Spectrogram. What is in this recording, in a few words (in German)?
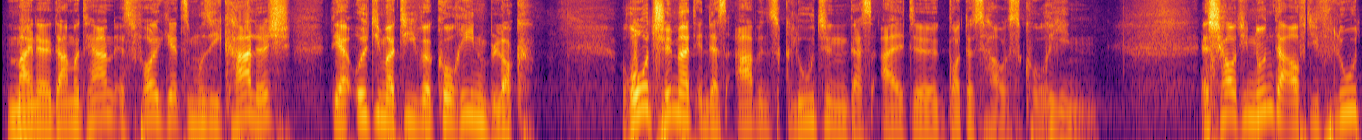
Ansage Lied; Chorin; Waldgebiet des Jahres 2023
